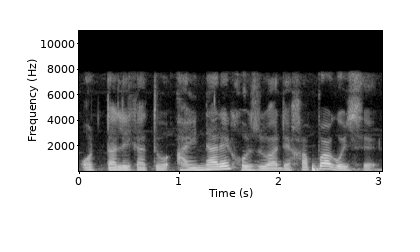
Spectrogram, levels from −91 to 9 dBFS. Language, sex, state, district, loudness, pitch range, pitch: Assamese, male, Assam, Kamrup Metropolitan, -16 LUFS, 130-145 Hz, 135 Hz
